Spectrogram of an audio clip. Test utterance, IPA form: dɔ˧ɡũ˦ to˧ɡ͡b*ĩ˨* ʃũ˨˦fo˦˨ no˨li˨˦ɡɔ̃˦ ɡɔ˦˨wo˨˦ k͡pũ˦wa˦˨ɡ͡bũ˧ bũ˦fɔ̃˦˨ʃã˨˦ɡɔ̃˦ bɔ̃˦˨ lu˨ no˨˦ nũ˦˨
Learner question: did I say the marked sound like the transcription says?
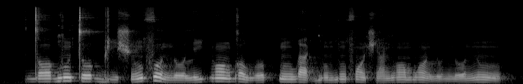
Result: no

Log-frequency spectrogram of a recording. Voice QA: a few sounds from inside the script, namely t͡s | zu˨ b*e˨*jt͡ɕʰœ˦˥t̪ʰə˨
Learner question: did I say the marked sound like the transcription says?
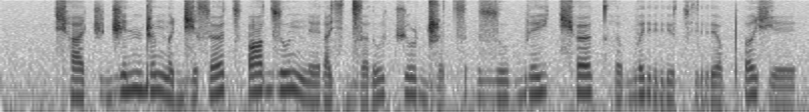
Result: no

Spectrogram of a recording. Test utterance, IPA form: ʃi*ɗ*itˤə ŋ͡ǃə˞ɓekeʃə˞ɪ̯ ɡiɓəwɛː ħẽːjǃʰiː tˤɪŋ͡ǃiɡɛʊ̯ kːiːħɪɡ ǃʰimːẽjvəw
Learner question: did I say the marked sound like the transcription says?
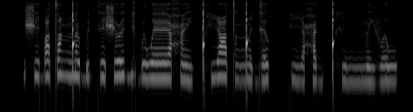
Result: yes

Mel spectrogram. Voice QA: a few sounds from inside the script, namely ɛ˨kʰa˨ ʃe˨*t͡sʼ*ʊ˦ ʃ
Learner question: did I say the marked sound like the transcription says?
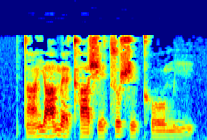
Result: no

